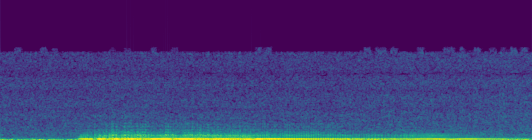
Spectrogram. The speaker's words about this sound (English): Yeah, she's got a good little snore happening. It's like a groan. Sounds more like a moan. I know, it's like there is a bit of a moan. It's this weird groaning, moaning sound.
